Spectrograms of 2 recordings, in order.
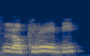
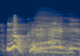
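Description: First: Said in the usual way. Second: High-pitched, hammed-up little girl's cry; squealed storybook exclamation; little Gerda's cry. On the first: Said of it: "gridò". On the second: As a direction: cry it out far higher, close to laughing. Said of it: "gridò la piccola Gerda".

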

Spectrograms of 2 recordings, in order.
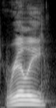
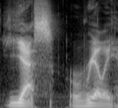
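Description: First: Incredulous one-word question; mock-disbelieving "really?"; imitating disbelieving daughter. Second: Low, softer falling answer; understated, settled reply; matter-of-fact confirmation. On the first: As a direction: question it like an unimpressed kid. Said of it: "exactly how my daughter would say it". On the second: Acted. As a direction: confirm it, dropping down low and soft. Answers the imagined doubting question.

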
